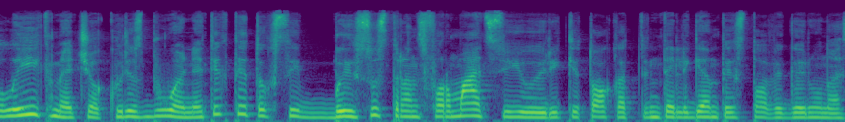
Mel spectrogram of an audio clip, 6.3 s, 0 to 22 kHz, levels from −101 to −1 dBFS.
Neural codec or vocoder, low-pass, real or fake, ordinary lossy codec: none; 14.4 kHz; real; Opus, 64 kbps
